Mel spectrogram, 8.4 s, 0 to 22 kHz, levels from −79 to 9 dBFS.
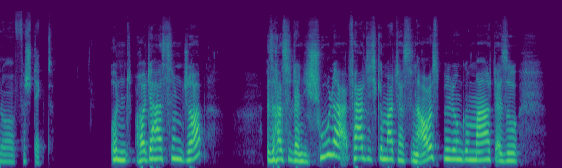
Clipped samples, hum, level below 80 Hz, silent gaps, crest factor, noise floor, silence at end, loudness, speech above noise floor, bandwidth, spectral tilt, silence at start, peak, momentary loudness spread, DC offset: under 0.1%; none; -56 dBFS; none; 16 dB; -64 dBFS; 0.45 s; -15 LUFS; 49 dB; 13.5 kHz; -5.5 dB/octave; 0 s; -2 dBFS; 12 LU; under 0.1%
